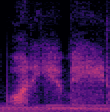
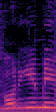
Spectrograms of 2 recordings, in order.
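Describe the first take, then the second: First: It is said quietly. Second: It is said loudly.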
